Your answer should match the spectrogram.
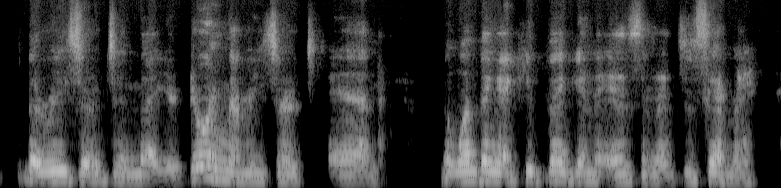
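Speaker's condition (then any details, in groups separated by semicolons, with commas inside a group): Cerebral palsy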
